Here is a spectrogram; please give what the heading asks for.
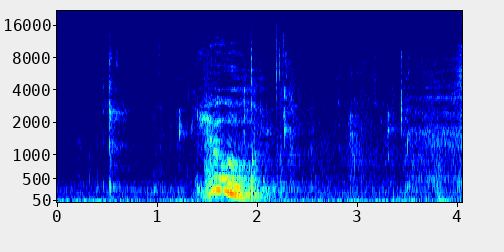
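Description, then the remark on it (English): Someone chews chicken wings: a short, wet, crunchy burst of biting in the middle, with a brief low voiced murmur over it, and faint smacking clicks before and after. “Yo, the way I eat wings... Is I split the bone like this.”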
